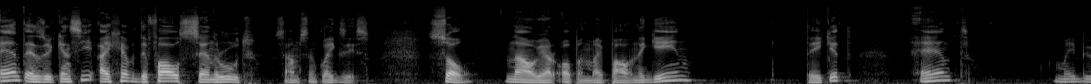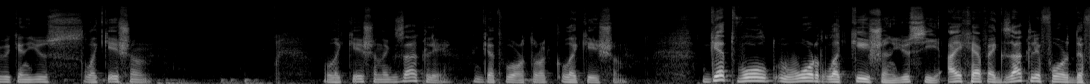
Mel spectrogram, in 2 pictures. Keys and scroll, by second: 12.3 l, 12.4 o, 13.0 c, 13.2 a.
